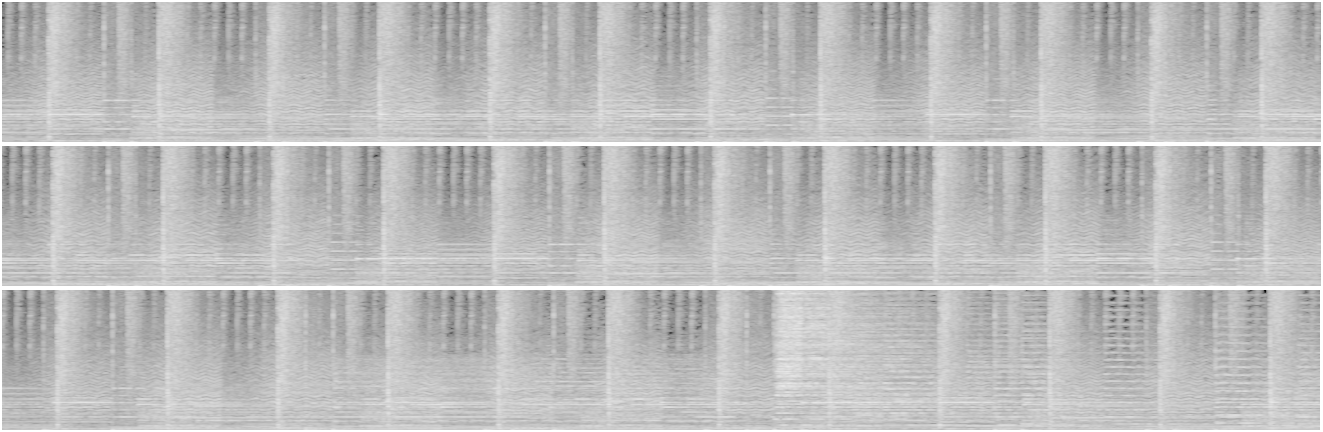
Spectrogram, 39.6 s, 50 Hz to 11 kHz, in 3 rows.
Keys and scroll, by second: 3.2 a, 4.9 v, 5.4 BackSpace, 6.2 z, 6.6 a, 8.0 v, 8.6 a, 9.5 super+z, 9.9 v, 10.4 BackSpace, 10.7 super+z, 12.5-14.9 typing, 16.7 v, 17.2 BackSpace, 21.0 m, 22.4 v, 24.6-26.0 typing, 26.1 super+c, 26.2 super+v, 27.3 x, 29.4 v, 29.8 v, 30.2 super+g, 30.6 shift+super+[, 30.7 super+], 31.0 z, 31.4 p, 32.7 typing, 34.7 super+c, 34.8 super+v, 36.0 super+c, 36.1 super+v, 37.2 super+c, 37.3 super+v, 38.8 super+c, 39.1 super+v.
